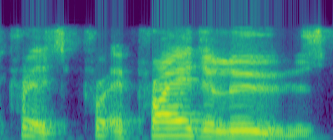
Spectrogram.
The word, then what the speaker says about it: Praia da Luz: was taken to the house in, is it Praia da Luz? Yeah, that's it. It's Praia da Luz.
